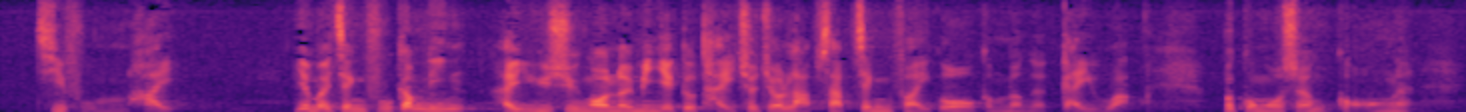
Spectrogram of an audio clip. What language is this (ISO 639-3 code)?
yue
